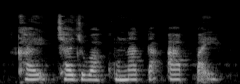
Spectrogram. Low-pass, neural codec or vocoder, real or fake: 10.8 kHz; none; real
